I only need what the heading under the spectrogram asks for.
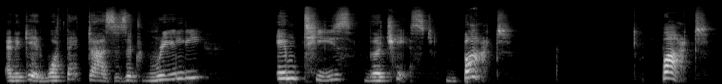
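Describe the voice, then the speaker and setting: Lively woman guiding breathing exercises. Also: on the low side. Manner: animated, laughs often, counts slowly and calmly. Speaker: spiritual healer leading a breathing exercise. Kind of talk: live guided breathing lesson.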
